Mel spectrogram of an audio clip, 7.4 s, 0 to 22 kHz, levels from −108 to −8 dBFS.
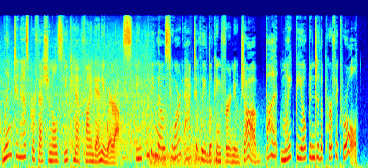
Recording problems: rain or running water; noticeable; until 5 s; 10 dB below the speech

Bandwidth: 14.5 kHz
